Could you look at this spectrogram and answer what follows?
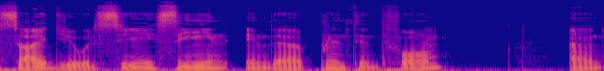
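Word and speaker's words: سين: with the first one which is seen seen the letter scene is like the English S as in the word c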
